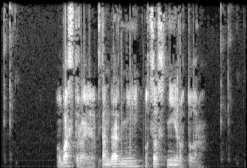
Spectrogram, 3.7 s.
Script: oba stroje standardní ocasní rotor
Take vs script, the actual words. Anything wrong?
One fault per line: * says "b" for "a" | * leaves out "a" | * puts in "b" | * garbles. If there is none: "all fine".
all fine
